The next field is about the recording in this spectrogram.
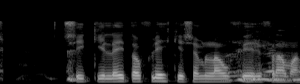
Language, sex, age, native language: Icelandic, male, 15, Icelandic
